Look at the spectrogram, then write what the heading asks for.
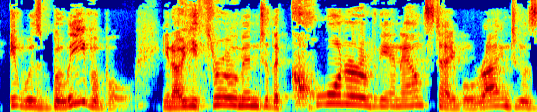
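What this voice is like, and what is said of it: Usual voice. Nothing is said of it.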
